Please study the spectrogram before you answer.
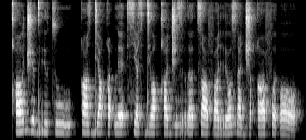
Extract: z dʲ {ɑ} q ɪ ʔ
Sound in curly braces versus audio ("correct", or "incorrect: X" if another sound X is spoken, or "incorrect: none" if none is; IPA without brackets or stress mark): correct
